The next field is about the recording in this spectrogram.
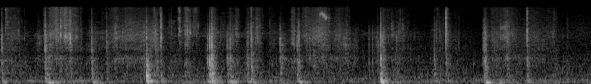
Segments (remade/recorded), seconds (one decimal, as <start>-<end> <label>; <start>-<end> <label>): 0.0-5.9 recorded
